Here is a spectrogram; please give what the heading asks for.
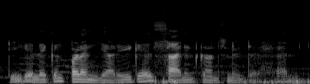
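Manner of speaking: ordinary talk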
